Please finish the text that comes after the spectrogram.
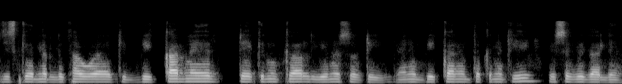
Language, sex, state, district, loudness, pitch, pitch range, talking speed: Hindi, male, Rajasthan, Bikaner, -23 LUFS, 120 Hz, 120-130 Hz, 125 wpm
